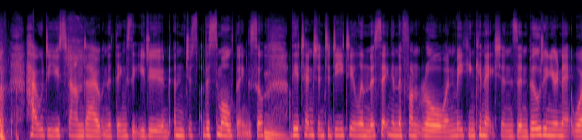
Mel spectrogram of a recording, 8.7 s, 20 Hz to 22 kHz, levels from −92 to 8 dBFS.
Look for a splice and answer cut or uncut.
cut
